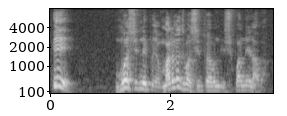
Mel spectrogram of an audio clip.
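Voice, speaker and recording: Male TV guest, high and very animated, insistent and repetitive. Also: a little fast. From Democratic Republic of the Congo. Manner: insistent, repeats himself to hold the floor. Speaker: studio guest. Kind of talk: heated debate on a TV talk show.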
